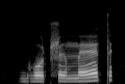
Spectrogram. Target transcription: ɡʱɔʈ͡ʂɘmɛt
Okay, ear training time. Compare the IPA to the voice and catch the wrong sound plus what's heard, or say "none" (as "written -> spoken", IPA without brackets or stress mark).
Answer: ɔ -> o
